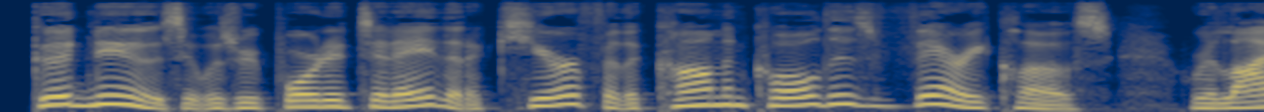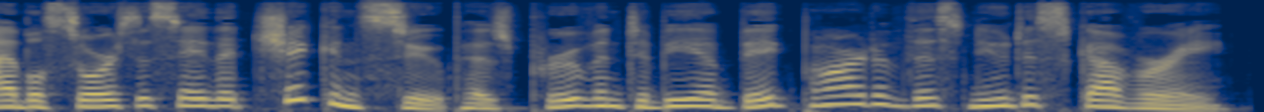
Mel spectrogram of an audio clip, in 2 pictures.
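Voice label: News Cure F, Broadcast, news, female news item on light health, cure for common cold.; human voice speaking; VoiceBox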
